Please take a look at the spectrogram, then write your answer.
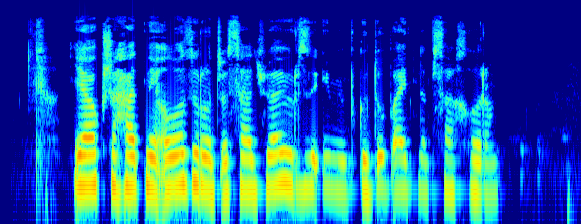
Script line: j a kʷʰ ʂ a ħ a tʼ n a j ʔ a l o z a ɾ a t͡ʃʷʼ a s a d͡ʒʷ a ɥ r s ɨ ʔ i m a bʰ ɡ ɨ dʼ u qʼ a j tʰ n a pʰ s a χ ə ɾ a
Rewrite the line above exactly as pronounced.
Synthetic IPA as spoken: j a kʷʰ ʂ a ħ a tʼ n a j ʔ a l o z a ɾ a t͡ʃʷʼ a s a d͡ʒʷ a ɥ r z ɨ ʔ i m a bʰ ɡ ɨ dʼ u pʼ a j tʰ n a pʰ s a χ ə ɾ a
